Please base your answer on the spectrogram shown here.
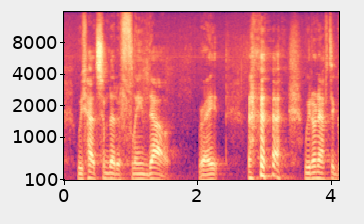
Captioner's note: laughing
